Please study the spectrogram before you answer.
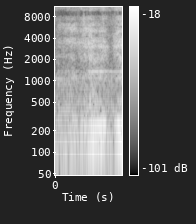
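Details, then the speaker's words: Low, rumbling snore, a brief fragment of a single breath, from a 14-year-old female dog sleeping on a couch beside the camera in a quiet room: snoring. "you'll hear my dog snore four she's sleeping on the couch right by the camera five six and she's 14 so she can do what she wants"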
